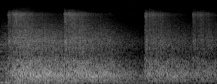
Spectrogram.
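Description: Loud, harsh bursts of gunfire crackle in rapid succession during a shootout as everyone runs, with sharp cracks punctuating a continuous dense roar, and no one speaking.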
